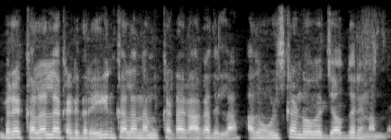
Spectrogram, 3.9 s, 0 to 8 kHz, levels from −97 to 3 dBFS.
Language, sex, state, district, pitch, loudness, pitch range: Kannada, male, Karnataka, Bellary, 155 Hz, -16 LUFS, 145-165 Hz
